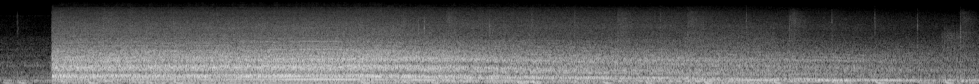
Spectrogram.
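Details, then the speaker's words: Toyota Tacoma 4.0L V6 with Magnuson supercharger and CSF radiator, being tuned with HP Tuners at part throttle, fuel trims near ±5%, 14.7 air-fuel: loud steady drone, even, no knocks; healthy running. "we're gonna do a little bit of part throttle testing see what the airfield looks like at part throttle and if that looks good then we'll go on to wide-open throttle"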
